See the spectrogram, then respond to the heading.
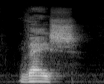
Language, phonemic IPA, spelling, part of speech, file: Dutch, /ʋɛi̯s/, -wijs, suffix, Nl--wijs.ogg
- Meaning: -wise; forms adverbs from adjectives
